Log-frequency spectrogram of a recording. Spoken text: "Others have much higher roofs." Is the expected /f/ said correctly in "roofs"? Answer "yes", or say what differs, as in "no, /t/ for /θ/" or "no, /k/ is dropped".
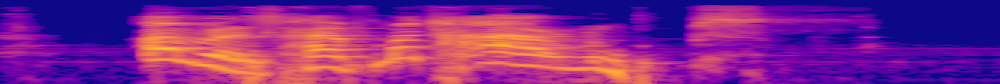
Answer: no, /p/ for /f/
